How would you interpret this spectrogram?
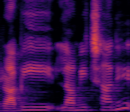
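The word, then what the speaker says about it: Rabi Lamichhane: lot of attention has then turned to uh Rabi Lami Chani. Is that the right way to pronounce his name?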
